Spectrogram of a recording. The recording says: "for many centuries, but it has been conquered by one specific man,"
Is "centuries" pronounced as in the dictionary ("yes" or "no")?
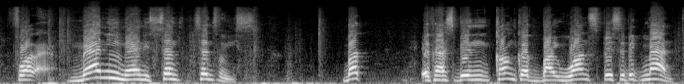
no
